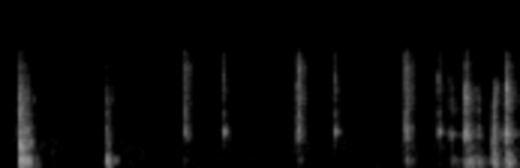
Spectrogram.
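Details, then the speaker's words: Slot car controller relay in medium-fast mode: short, dry clean clicks in uneven bursts as the relay switches. In mode two (kid mode) the relay never opens at any speed setting. The relay works normally. "medium fast mode you should be able to hear that relay kit all right so if you're in mode two that's kid mode and it doesn't matter where you rotate the speed the speed to it's not it's not ever going to open the relay"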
